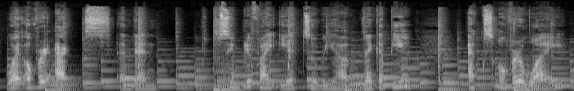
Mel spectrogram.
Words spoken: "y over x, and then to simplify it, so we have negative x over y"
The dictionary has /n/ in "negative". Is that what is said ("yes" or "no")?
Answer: no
